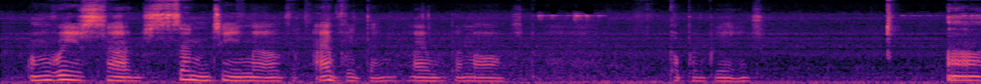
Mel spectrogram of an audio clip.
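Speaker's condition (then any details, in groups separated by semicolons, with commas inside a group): MND; voice may be difficult to understand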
